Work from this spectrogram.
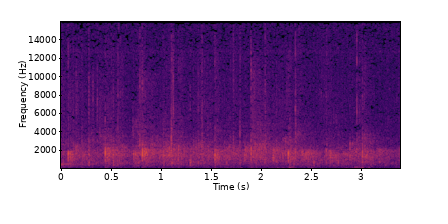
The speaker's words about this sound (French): On peut les applaudir, vous pouvez vous lever.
